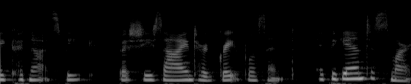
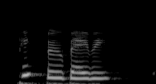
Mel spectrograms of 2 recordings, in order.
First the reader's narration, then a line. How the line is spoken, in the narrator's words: said, as merrily as she could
